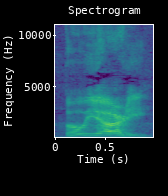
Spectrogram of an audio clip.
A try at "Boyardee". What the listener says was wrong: You added too many syllables. No, just Boyardee. D-I. The long A. Boyardi. It's spelled phonetically right there. BOY-AR-DEE. Boyardi is right next to it.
